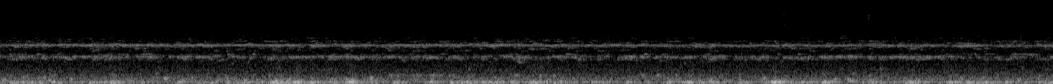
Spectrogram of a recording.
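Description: Jet airliner cabin noise during descent: a steady, uneven low rumble with two steady high whining tones held over it.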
